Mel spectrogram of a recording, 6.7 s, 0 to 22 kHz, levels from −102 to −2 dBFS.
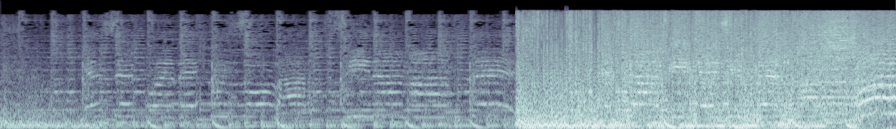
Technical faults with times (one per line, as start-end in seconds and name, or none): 3.87-6.72 signed and unsigned mixed up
